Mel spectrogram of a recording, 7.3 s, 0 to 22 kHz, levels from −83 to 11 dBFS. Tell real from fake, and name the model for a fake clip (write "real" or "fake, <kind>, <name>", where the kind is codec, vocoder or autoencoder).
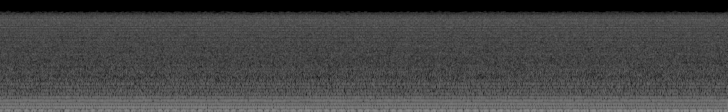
fake, vocoder, Vocos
